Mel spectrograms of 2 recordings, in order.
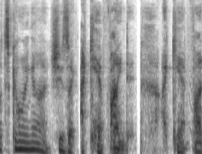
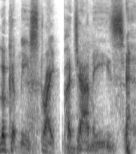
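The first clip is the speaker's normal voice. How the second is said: pirate voice, much lower pitch; 4 semitones lower than usual. Retelling what they said to someone who couldn't understand them, in a pirate voice. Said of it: "started talking like a pirate".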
